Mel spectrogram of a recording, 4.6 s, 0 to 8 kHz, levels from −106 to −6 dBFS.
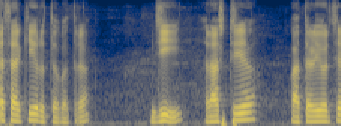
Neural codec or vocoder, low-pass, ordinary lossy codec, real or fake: none; none; none; real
